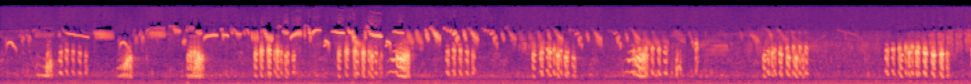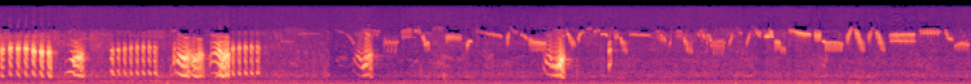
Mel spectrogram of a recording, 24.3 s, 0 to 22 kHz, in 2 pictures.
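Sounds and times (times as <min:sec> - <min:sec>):
marsh frog croaking in pulsed rattling bursts: 0:00.4 - 0:06.0, 0:06.6 - 0:07.2, 0:07.8 - 0:10.2, 0:11.0 - 0:15.4, 0:16.6 - 0:17.1, 0:18.8 - 0:20.0.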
